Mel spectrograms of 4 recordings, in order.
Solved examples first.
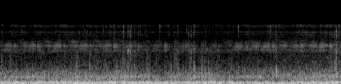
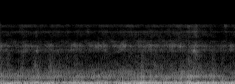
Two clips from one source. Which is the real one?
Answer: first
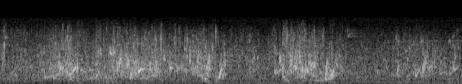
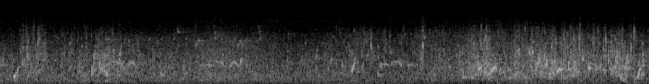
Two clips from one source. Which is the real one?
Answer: first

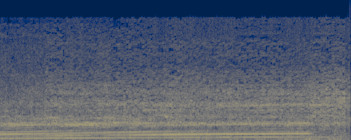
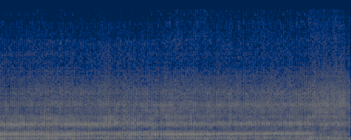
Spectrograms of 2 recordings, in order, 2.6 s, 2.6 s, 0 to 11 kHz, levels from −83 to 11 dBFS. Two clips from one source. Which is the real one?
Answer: first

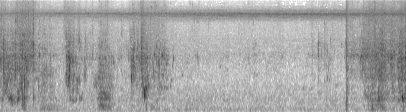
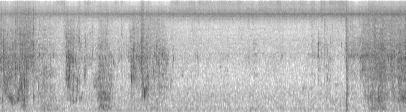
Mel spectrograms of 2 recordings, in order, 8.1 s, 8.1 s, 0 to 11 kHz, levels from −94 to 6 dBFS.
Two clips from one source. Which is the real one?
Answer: first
